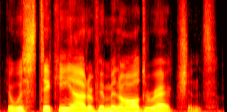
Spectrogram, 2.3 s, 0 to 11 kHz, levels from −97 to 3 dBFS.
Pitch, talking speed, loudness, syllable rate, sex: 180 Hz, 240 wpm, -17 LUFS, 5.9 syllables/s, female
